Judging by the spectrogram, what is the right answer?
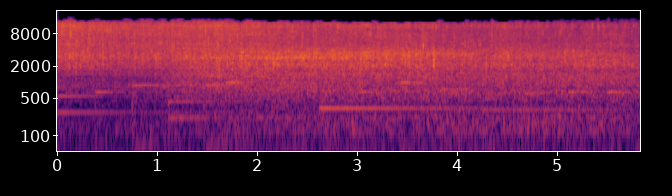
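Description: Liquid poured into a hot pan of sizzling onions, carrots and shiitake mushrooms. The sizzle swells to a stronger hiss from about a second in as the liquid hits the pan, then eases near the end. Background music plays throughout.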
